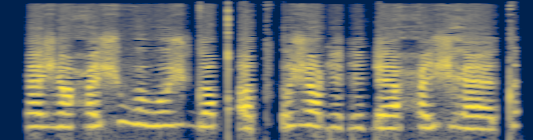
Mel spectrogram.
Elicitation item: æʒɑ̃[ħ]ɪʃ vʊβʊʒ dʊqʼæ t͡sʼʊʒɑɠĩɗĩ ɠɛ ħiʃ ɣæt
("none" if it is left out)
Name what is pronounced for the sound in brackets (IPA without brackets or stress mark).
ħ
